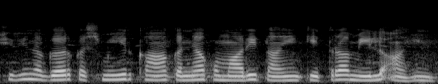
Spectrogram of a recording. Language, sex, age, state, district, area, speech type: Sindhi, female, 30-45, Rajasthan, Ajmer, urban, read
